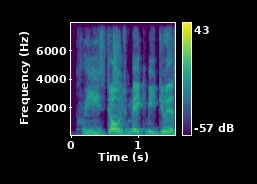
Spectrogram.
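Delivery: mock heroine-style begging voice. Retelling a comic scene, imitating Wonder Woman begging Superman. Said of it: "she's b-, begging with him".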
